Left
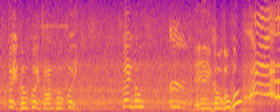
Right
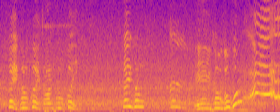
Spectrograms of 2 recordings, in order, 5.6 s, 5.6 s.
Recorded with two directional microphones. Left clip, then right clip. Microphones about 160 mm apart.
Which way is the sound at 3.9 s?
Centre (ahead or behind).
